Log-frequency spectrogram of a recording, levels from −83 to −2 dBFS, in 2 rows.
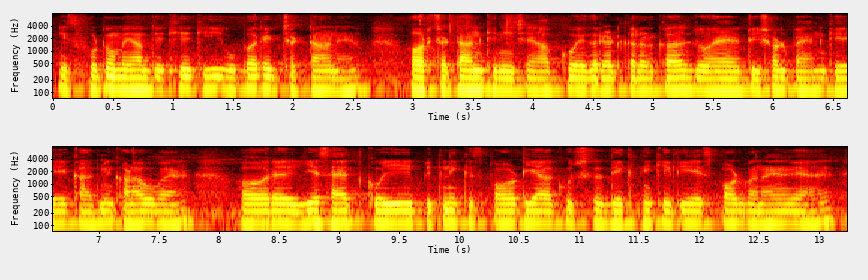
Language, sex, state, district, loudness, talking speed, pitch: Hindi, male, Bihar, Saran, -22 LUFS, 195 wpm, 115 Hz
